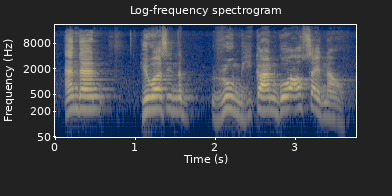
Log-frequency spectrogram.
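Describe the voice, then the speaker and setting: A man is speaking. He has a non-native accent. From India. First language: not English. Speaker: Buddhist minister. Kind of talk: dharma talk.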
